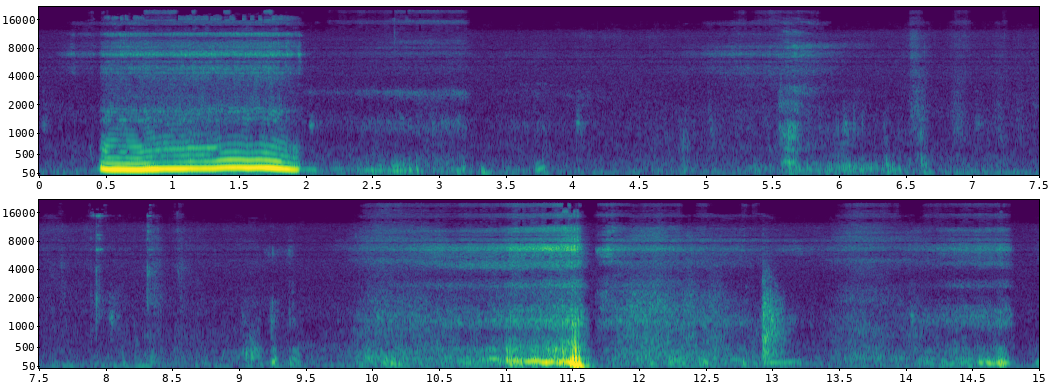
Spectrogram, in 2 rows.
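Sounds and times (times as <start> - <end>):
snoring: 0.3 - 3.3, 9.9 - 15.0.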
